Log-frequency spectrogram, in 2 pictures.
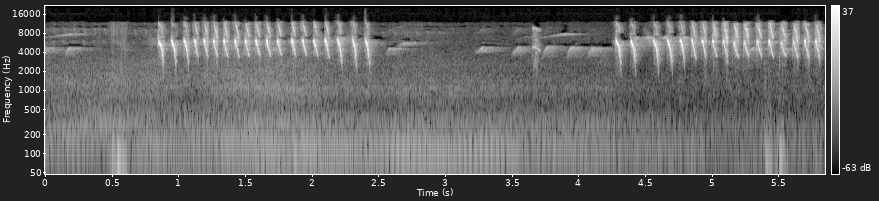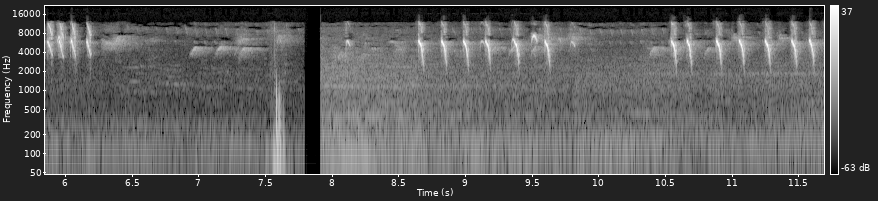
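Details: Clear konin-style singing of a White-rumped shama with cililin and ciblek fills: three long rapid trains of high, ringing chirps separated by pauses, with a soft click between them.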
